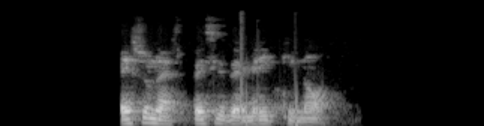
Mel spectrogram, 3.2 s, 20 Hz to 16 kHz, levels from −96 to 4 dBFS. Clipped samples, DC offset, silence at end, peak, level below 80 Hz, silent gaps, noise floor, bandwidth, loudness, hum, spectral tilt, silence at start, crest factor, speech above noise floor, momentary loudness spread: under 0.1%; under 0.1%; 1.05 s; -8 dBFS; -60 dBFS; none; under -90 dBFS; 9.4 kHz; -25 LUFS; none; -6.5 dB/octave; 0.8 s; 20 dB; over 66 dB; 9 LU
